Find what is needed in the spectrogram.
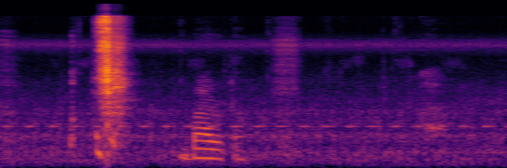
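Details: Self-induced sneeze from a woman tickling her nose with a twisted saree end in a nose-sneezing challenge; one loud sneeze after a quick breath, then a brief spoken count and faint room noise.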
